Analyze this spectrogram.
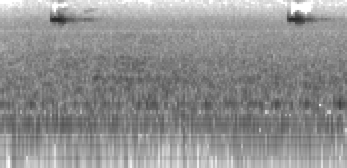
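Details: Dunnock (Prunella modularis), call.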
